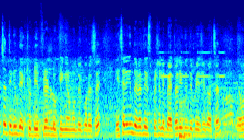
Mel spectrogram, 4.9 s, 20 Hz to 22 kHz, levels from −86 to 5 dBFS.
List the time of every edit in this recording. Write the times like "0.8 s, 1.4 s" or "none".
none

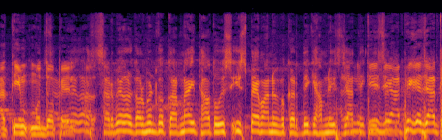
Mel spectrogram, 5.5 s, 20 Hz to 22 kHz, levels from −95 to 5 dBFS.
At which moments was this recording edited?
1.2 s, 4.6 s

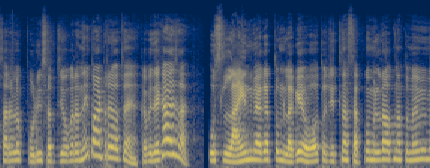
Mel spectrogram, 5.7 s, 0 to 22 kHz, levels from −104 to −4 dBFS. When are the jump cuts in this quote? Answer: 2.6 s

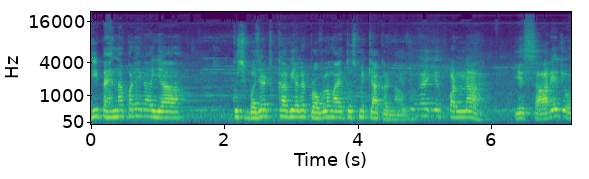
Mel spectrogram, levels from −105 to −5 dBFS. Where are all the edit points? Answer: 4.9 s

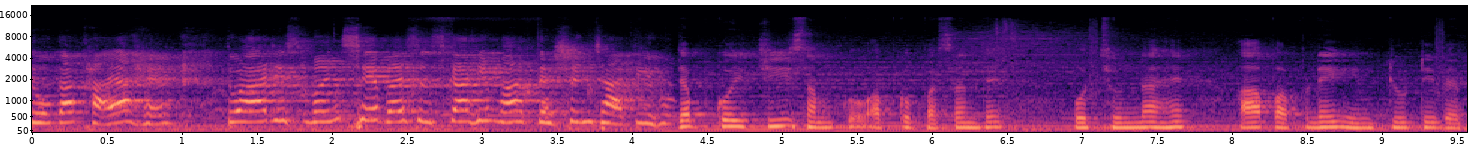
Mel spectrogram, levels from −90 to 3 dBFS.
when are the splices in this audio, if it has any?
4.2 s

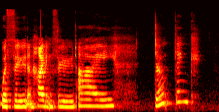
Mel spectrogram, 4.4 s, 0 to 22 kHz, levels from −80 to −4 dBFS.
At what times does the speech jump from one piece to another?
1.5 s

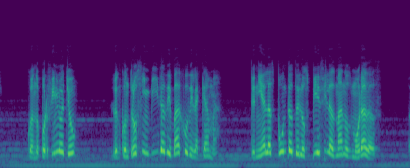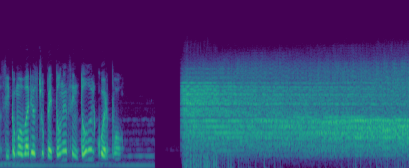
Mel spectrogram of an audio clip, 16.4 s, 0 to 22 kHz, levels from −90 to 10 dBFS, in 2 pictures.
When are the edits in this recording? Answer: none

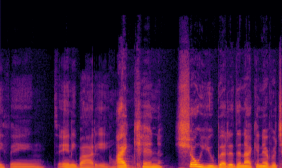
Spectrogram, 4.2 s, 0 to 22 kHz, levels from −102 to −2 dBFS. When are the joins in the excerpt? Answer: 1.6 s

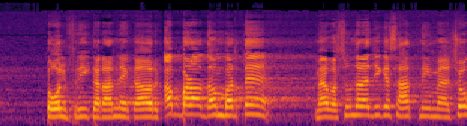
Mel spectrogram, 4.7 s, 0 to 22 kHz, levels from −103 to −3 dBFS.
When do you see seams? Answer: 1.6 s

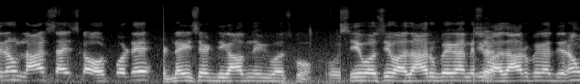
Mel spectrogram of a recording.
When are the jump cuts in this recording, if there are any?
1.7 s, 3.3 s, 4.7 s

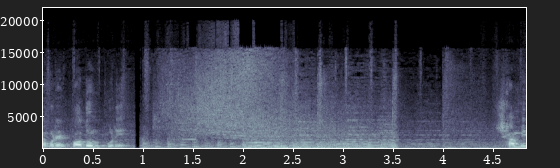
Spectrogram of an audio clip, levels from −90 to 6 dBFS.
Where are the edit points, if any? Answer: none

